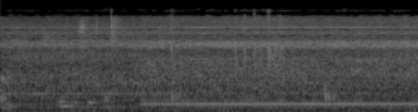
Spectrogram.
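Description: Steady mechanical whir of a running machine, with a steady hum that comes in about a second and a half in and stops near the end, and a few faint ticks.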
